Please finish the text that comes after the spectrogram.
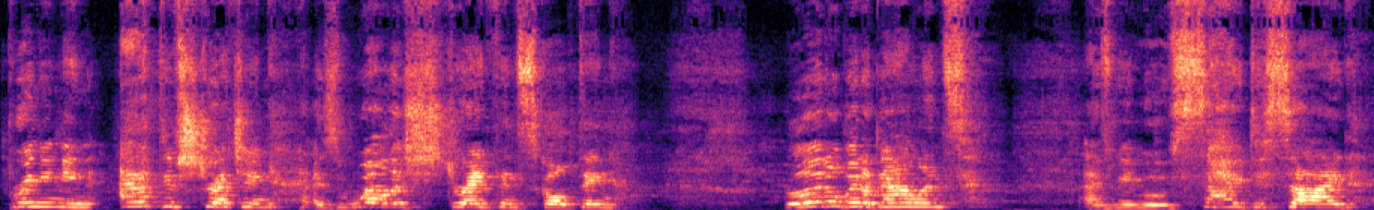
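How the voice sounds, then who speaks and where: A woman's voice: sits high, slow pace, reverberant, far from the mic, faint music behind. A woman fitness instructor leading a workout class, upbeat as she counts reps and cues form while exercising along.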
